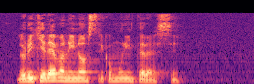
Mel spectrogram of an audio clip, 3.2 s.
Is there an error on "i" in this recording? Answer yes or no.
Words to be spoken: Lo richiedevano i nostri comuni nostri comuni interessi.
no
